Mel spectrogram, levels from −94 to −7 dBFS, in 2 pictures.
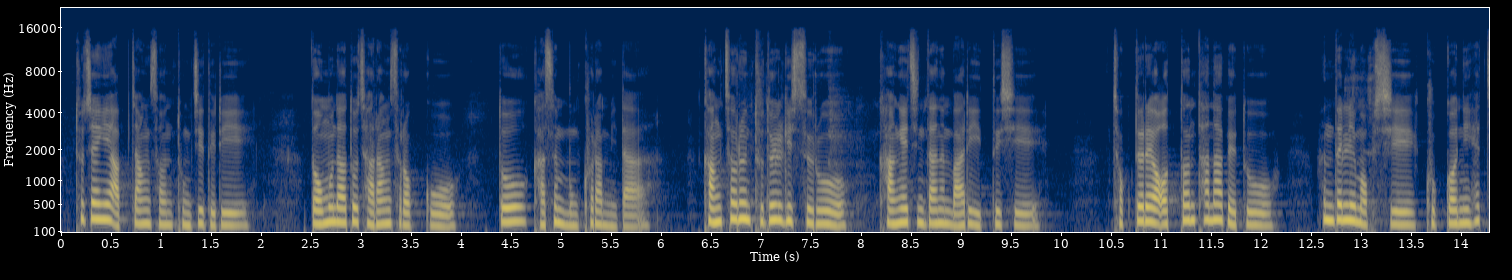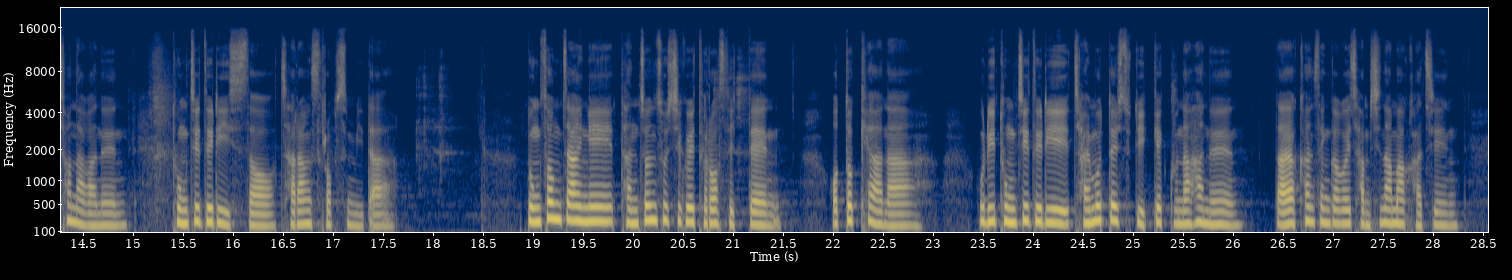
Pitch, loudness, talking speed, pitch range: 195 Hz, -29 LUFS, 265 characters per minute, 175-220 Hz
